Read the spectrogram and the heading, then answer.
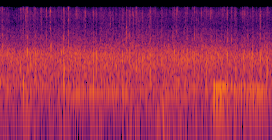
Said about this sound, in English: And it is so great to be able to celebrate with these seniors today. Can we give them a round of applause one more time?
